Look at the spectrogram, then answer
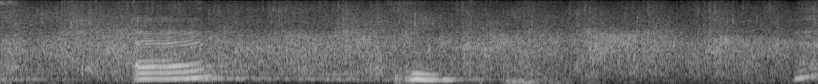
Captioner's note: audience applauds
